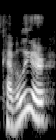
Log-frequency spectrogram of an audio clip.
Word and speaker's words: CVLR: And so for example here this CVLR uh which we pronounce as Cavalere uh CVLR assert uh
